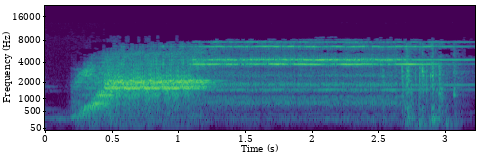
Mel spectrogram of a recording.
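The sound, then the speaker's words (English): A desk telephone in a gallery office rings out loud in one long, sustained burst, its metallic tone hanging in the air and fading slightly before a brief clatter near the end. “But I got around all right, even up the stairs and into the gallery office, where I sat down at the desk and stared at the phone and waited.”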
